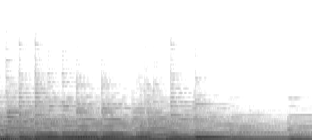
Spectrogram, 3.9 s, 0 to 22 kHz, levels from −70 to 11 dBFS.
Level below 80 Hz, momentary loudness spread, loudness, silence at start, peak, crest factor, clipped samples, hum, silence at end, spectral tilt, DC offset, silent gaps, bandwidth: -56 dBFS; 10 LU; -16 LUFS; 0 s; -2 dBFS; 12 dB; under 0.1%; none; 0 s; -6 dB/octave; under 0.1%; none; 11 kHz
